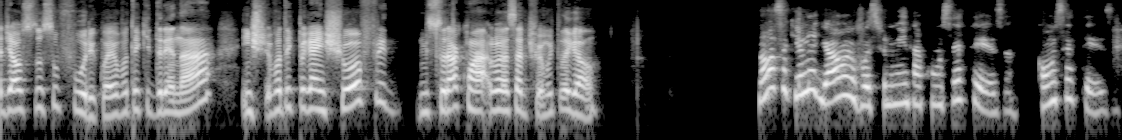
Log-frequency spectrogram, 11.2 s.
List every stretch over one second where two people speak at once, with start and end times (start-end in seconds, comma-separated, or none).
none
